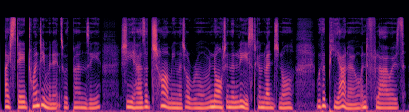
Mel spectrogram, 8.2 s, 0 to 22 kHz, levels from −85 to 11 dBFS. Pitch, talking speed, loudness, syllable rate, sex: 180 Hz, 160 wpm, -16 LUFS, 4.5 syllables/s, female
